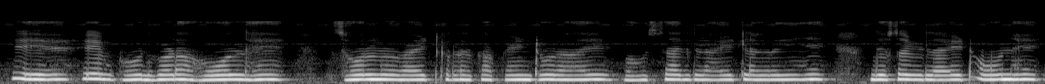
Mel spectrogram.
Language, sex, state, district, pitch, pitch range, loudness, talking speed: Hindi, female, Bihar, Lakhisarai, 220 Hz, 215-230 Hz, -12 LUFS, 155 wpm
